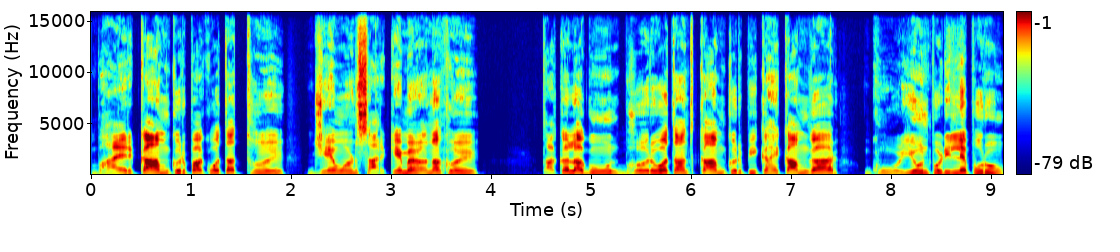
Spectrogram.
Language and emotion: Goan Konkani, fearful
